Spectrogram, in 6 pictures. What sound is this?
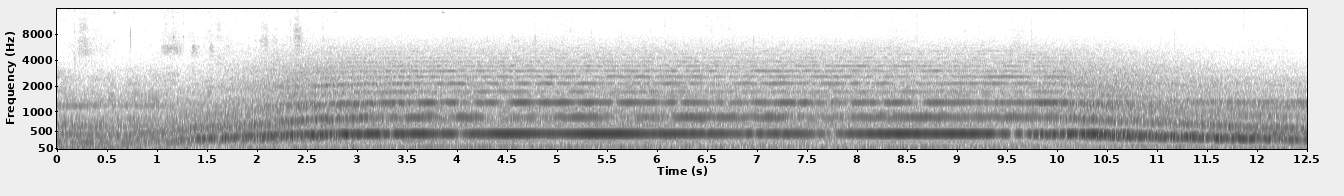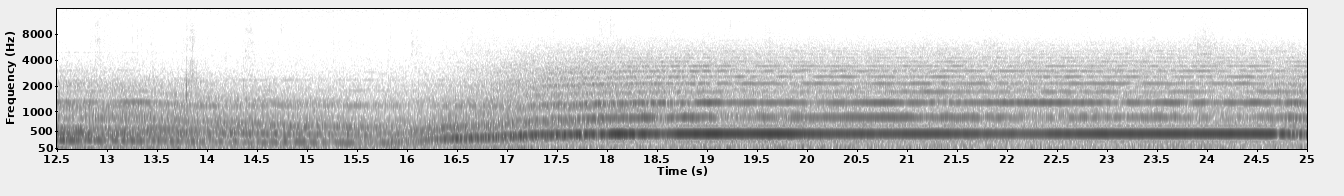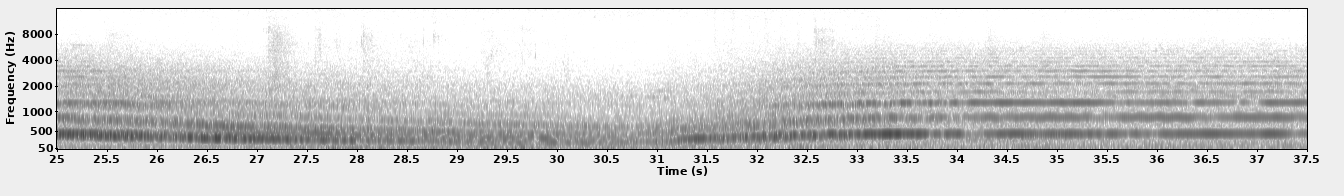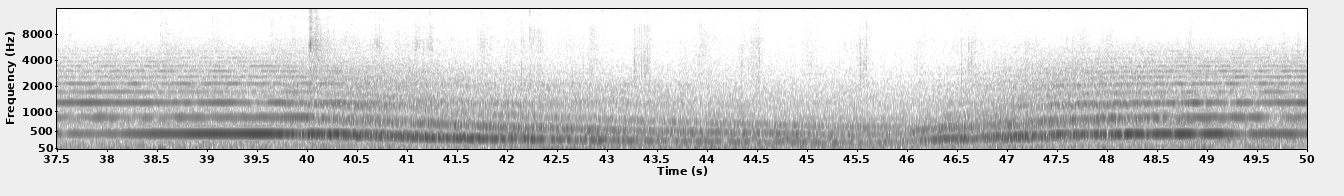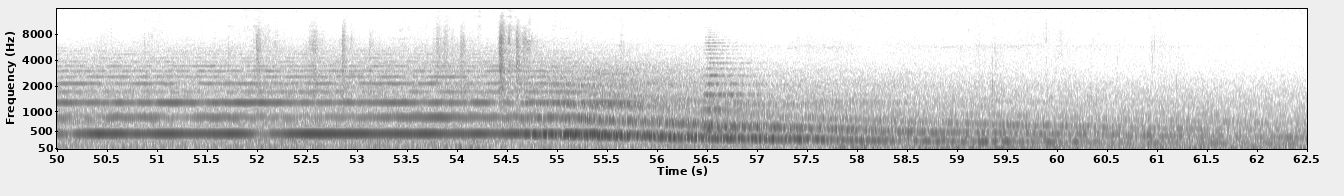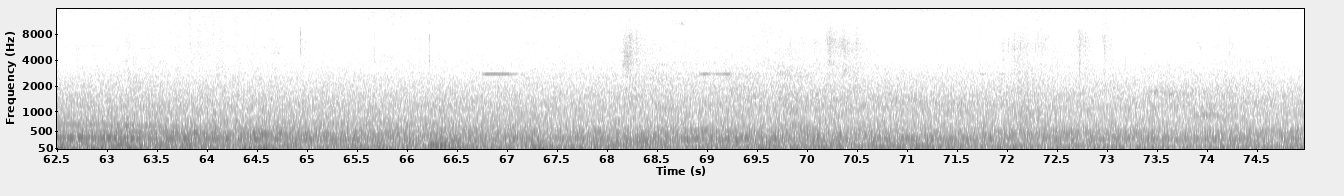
Air Raid Siren Test
warning, Saint-Petersburg, emergency, air-raid, defense, field-recording, siren, civil-defense, Russia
